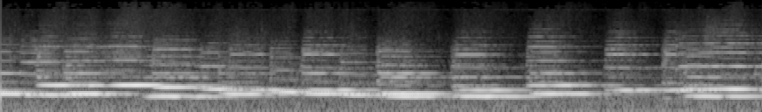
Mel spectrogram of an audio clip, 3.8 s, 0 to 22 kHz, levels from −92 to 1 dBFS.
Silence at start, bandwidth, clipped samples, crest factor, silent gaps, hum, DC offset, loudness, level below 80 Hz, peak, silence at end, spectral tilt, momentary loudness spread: 0 s; 8.8 kHz; under 0.1%; 12 dB; none; none; under 0.1%; -18 LUFS; -50 dBFS; -6 dBFS; 0 s; -3.5 dB/octave; 7 LU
